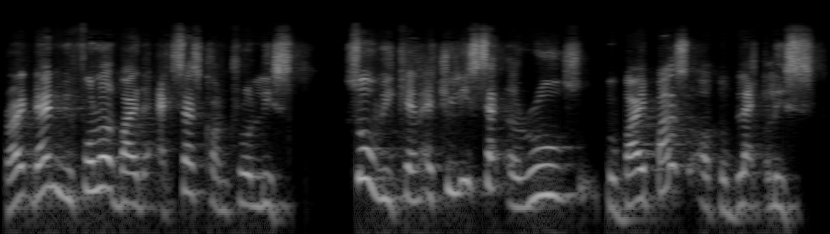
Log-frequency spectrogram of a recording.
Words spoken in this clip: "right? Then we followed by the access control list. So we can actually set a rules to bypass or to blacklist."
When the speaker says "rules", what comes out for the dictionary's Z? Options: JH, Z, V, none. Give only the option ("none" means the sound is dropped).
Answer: none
